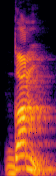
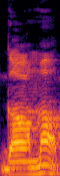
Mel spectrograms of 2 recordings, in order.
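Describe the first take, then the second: First: The final m is bare, with no vowel. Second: The final m carries a full vowel. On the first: This is the Hindi pronunciation. "आधा म उच्चारण करते हैं" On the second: This is the Odia pronunciation. "पूरा म को म की तरह उच्चारण करना"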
